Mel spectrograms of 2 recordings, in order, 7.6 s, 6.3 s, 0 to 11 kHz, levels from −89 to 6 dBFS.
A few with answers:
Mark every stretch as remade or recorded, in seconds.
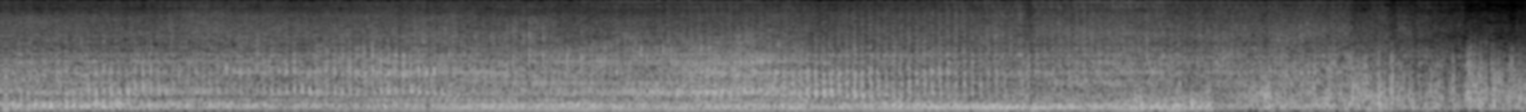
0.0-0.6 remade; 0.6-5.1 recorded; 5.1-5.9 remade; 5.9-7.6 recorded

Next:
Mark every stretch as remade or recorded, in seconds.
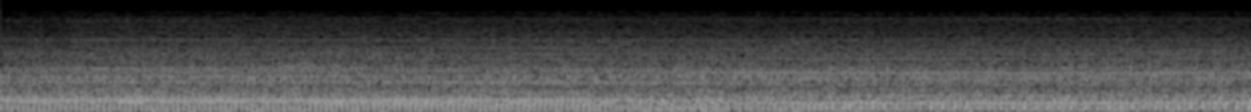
0.0-5.4 recorded; 5.4-6.3 remade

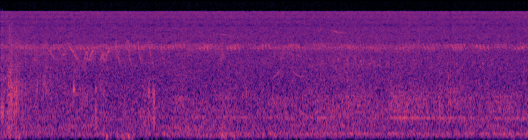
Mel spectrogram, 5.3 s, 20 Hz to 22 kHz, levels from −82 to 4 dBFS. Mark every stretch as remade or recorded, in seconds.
0.0-3.2 remade; 3.2-5.3 recorded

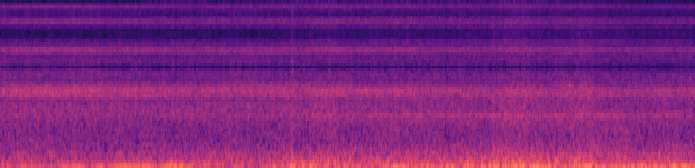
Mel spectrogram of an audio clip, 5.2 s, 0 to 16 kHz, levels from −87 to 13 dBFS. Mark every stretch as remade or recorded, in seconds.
0.0-1.1 recorded; 1.1-4.2 remade; 4.2-5.2 recorded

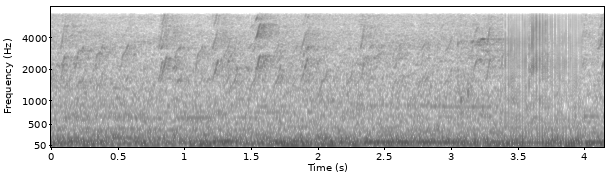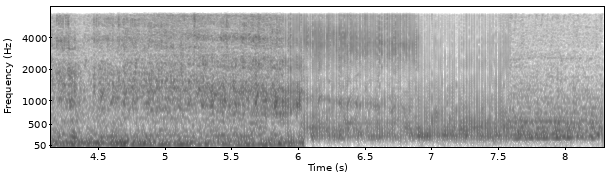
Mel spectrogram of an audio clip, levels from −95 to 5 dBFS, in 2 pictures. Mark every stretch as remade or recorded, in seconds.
0.0-3.4 recorded; 3.4-4.0 remade; 4.0-5.9 recorded; 5.9-7.6 remade; 7.6-8.3 recorded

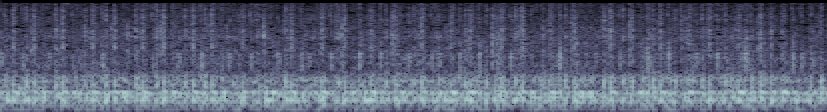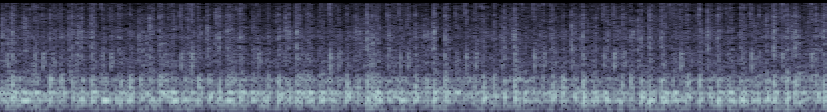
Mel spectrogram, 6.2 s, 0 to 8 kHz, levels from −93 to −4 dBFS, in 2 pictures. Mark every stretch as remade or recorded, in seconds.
0.0-6.2 recorded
